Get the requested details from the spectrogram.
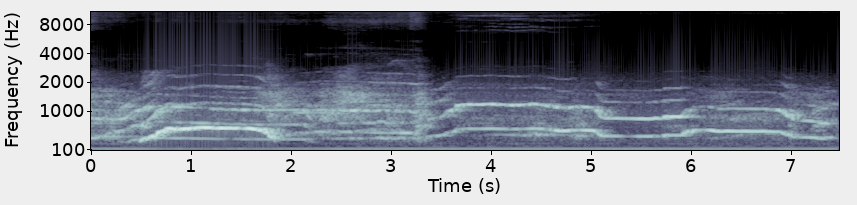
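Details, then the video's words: Female Alaskan Malamute indoors, howling in response to wolf howls playing on a computer: a loud held howl that drops away, followed by lower stepped, wavering howls blending with the recorded wolves. "Alaskan Malamute Howls And Watches Wolfs On YouTube"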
